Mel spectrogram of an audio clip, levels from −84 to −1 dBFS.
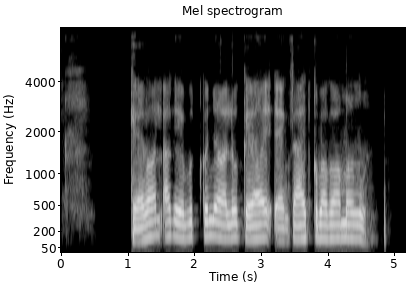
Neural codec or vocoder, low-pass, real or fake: codec, 16 kHz, 4 kbps, FreqCodec, larger model; 7.2 kHz; fake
